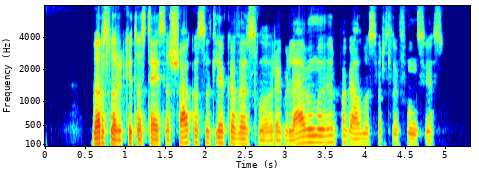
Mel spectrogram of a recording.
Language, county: Lithuanian, Vilnius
